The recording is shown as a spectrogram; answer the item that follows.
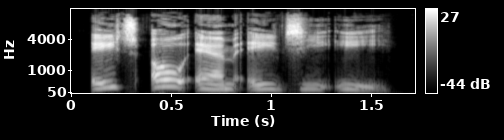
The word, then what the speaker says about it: homage: For example, how do you say h o m a g e?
